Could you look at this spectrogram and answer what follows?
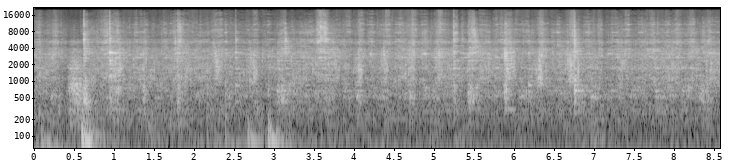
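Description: Roux for turkey gravy browning in a pan while being whisked, giving a steady close sizzle broken by sharp metallic scrapes and clinks of the whisk against the pan, with no talking.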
